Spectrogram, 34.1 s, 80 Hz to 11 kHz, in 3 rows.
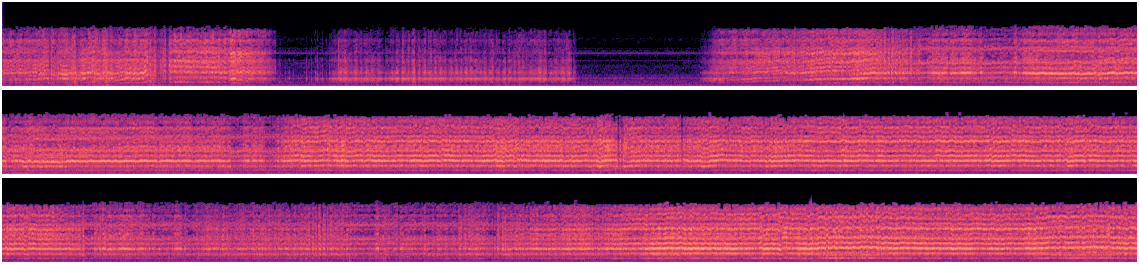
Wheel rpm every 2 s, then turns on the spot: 140, 50, 30, 30, 150, 160, 160, 160, 160, 160, 160, 160, 160, 160, 160, 160, 160.
2-6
